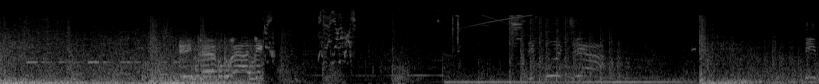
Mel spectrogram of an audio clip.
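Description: Grenade explosions and gunfire in a Call of Duty match sound as sharp, loud bursts and crashes, with cuts between bursts and a steady hum under part of it.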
